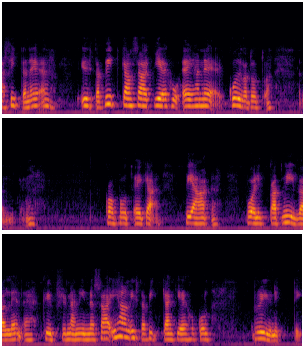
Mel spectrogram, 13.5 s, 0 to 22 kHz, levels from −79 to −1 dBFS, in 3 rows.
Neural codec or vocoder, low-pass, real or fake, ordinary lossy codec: codec, 16 kHz, 4.8 kbps, FACodec; 7.2 kHz; fake; none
